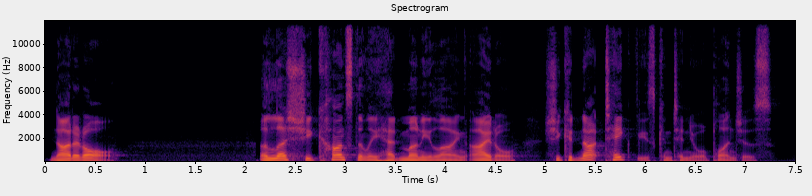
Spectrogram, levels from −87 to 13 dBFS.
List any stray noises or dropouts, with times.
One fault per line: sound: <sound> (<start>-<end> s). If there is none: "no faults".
no faults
